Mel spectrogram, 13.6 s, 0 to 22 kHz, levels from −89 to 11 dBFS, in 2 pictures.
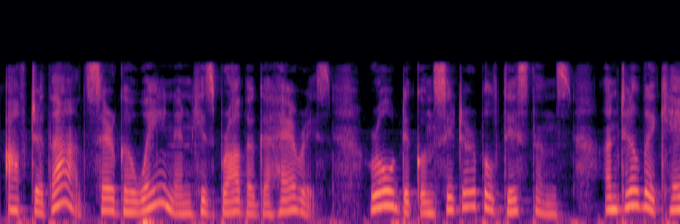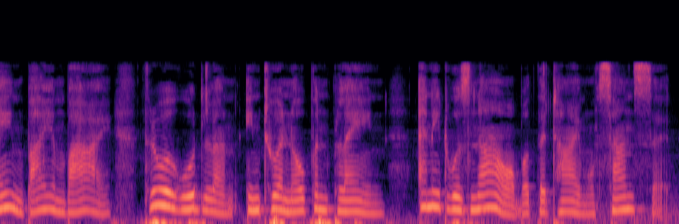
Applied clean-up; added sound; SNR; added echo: none; none; none; none.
